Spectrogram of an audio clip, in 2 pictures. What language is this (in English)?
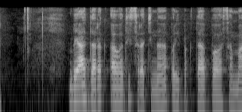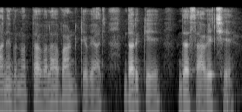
Maithili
